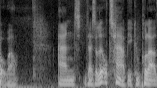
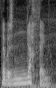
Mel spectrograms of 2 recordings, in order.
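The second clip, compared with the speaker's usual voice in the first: ordinary delivery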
